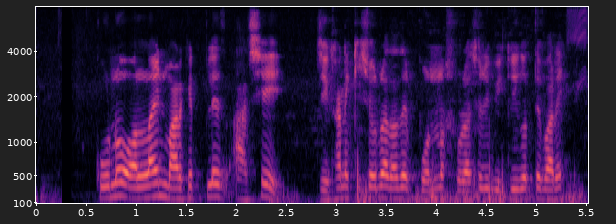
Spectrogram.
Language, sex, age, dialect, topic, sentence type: Bengali, male, 18-24, Western, agriculture, statement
